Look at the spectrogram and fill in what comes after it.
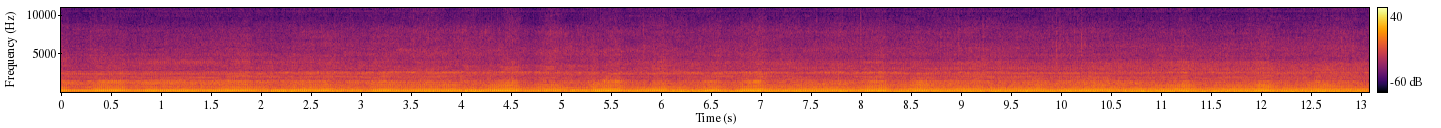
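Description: Yamaha WR450F's single-cylinder four-stroke engine held at steady high revs through a long wheelie, with small throttle wobbles a few seconds in before it settles.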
